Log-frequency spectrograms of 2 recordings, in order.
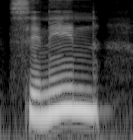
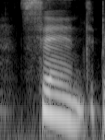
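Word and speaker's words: سنّ: حرف نون در آخر این کلمه با تشدید است، یعنی باید آن را سن تلفظ کرد نه سن. همین تلفظ دشوار با تشدید باعث شده که بسیاری ها از روی سهل‌انگاری آن را به کلمه‌ای که راحت تر تلفظ می شود تبدیل کنند، یعنی سند بگویند. ولی شما احتمالاً نمی خواهید چون این سهل‌انگار باشید. پس بکوشیم آن را به صورت درست سن تلفظ کنیم و به خاطر داشته باشیم که سند در اصل نام رودی است در پاکستان که دریای کابل به آن می ریزد.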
